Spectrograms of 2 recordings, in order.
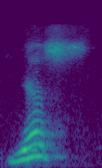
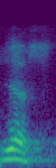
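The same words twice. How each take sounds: First: The pitch falls and then rises. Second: The pitch falls on the word. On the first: A reservation is implied. "Yes implied" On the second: The speaker agrees. "yes means you agree"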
